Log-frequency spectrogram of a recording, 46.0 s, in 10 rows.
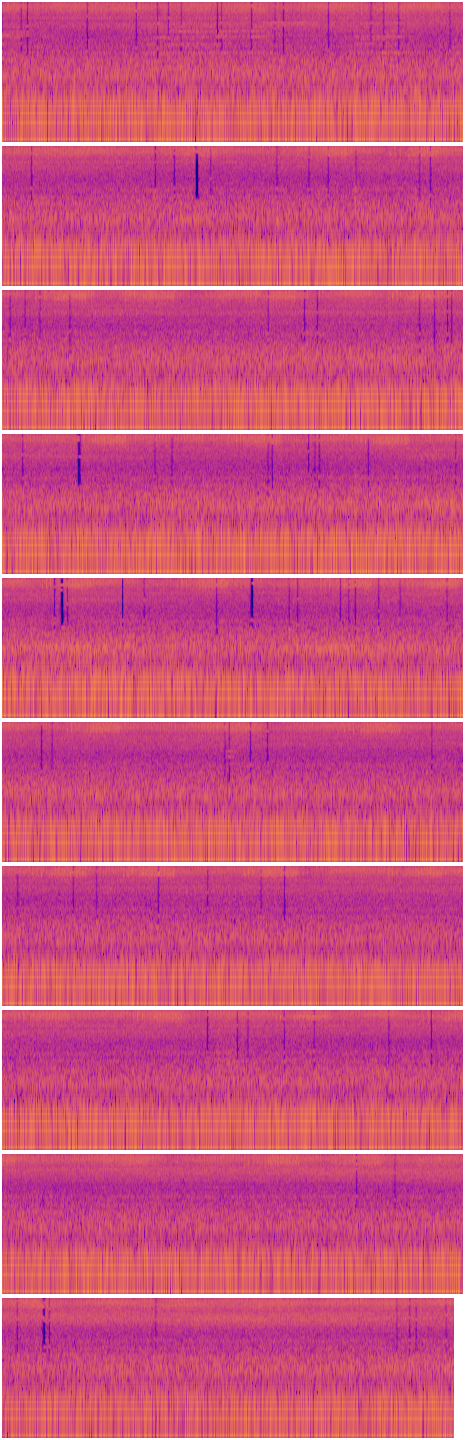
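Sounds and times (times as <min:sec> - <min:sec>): train rumbling past: 0:00.0 - 0:25.1.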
